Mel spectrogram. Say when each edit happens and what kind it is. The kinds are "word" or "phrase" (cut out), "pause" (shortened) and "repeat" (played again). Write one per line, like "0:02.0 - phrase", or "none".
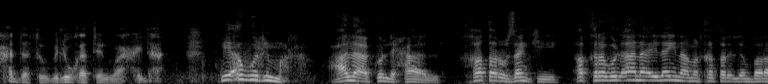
none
